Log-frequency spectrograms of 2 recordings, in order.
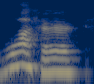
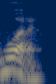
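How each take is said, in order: First: It is said in a standard American accent. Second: It is said in the local regional accent. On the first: "standard American English says water" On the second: "In this region, we say water"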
